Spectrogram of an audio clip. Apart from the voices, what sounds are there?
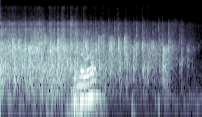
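children clapping to welcome a guest at school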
